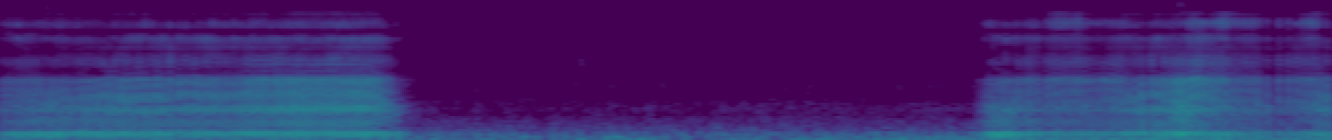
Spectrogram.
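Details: Snoring: two long, rough, rattling breaths with a quiet pause between them, a snore on inhalation.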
